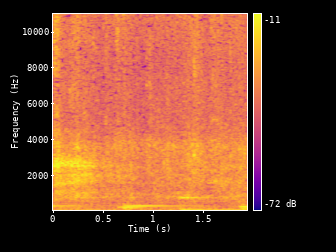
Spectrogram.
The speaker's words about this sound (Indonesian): udah hujan juga sih sebenarnya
